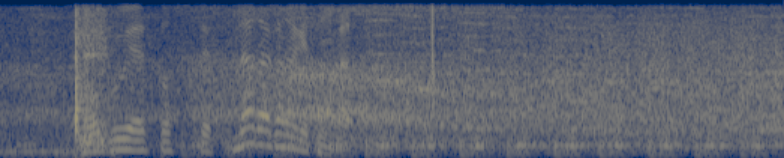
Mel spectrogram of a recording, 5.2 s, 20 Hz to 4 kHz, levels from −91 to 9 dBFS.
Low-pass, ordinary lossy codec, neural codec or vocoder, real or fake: 3.6 kHz; none; none; real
